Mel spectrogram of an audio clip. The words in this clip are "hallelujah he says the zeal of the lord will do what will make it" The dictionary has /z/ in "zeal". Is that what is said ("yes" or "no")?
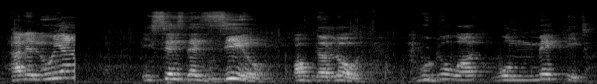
yes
